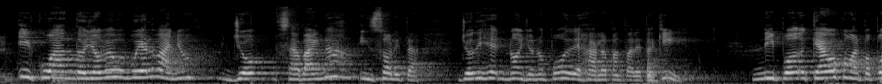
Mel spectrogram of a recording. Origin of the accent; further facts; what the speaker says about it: Venezuela; somos de Venezuela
